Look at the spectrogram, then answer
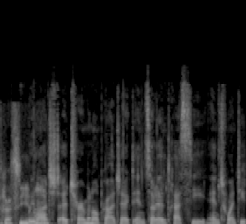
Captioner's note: speaking French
